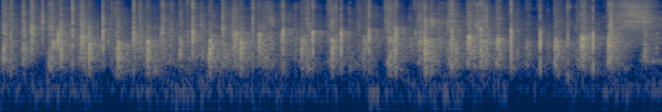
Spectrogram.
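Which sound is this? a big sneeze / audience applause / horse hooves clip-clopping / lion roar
audience applause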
